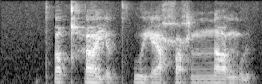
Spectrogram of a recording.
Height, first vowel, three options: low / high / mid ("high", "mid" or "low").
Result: mid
